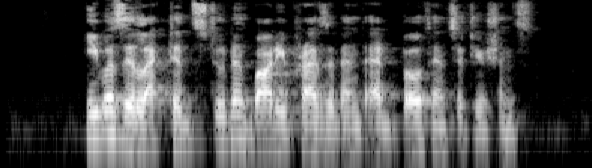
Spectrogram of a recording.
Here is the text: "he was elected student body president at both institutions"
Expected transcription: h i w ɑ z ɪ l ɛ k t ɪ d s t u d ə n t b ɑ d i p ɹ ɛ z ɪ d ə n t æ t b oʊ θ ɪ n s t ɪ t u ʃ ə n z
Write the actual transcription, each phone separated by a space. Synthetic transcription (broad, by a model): h i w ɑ z ɪ l ɛ k t ɪ d s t u d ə n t b ɑ d i p ɹ ɛ z ɪ d ə n t æ t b oʊ t ɪ n s t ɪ t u ʃ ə n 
